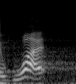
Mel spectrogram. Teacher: me say what it's the special s uh symbol that means glottal stop it's being cut off in my throat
